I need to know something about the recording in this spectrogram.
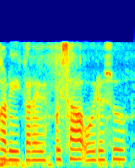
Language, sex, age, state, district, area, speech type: Manipuri, female, 30-45, Manipur, Senapati, urban, spontaneous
